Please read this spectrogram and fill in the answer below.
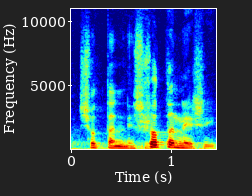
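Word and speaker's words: Satyanweshi: In Rituparna Ghosh's film, his last film actually, Satyan Veshi. Am I pronouncing it right? Shottan Neshi.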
